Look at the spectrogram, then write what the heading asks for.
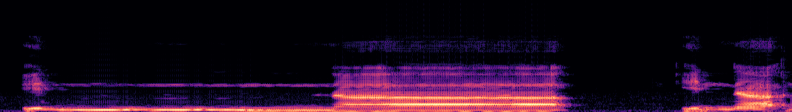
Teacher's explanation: ইন্না ইন্না নুন মুসাদ্দাদ, এখানে ওয়াজিব গুণনা করবেন আর 3 আলিফ টানবেন। এখানে মধ্যে মুনফাসিল হয়ে গেছে, 3 আলিফ পর্যন্ত টানা যাবে।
